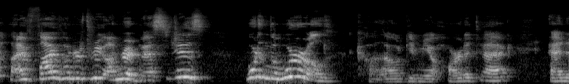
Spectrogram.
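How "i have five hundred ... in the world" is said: high, loud shocked outcry through a laugh; laughing disbelief. Retold or imitated. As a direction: gasp in disbelief while cracking up. Kafka shocked, laughing while reading.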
